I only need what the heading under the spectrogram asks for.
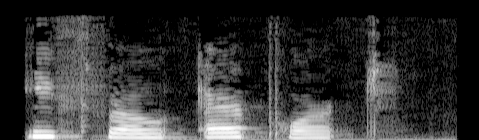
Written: Heathrow Airport

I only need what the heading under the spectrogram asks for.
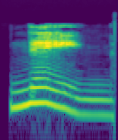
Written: nane

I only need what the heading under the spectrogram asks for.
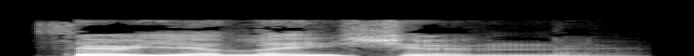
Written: serrulation

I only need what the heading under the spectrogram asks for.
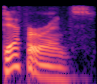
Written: deference

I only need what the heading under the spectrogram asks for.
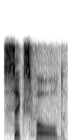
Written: sixfold

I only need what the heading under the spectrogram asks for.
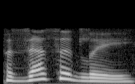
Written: possessedly

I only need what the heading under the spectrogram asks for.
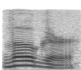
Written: voguer

